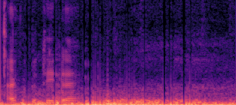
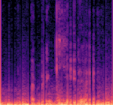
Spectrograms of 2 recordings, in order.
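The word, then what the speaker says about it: Ebiketie: Is that how you say it? Ekpedite. It's Epikide.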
